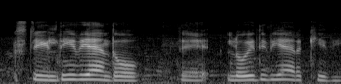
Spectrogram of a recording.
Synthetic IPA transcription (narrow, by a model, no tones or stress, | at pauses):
sʈiːld̪ĩʋɪɛ̃ːnd̪oː | t̪eː | loːiːd̪iːbiːɛ̃ːɾəkʰːiːʋiː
